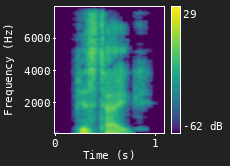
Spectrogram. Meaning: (noun) 1. An instance of taking the piss 2. A parody 3. An unpleasant situation that is comparable to a parody; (verb) Alternative form of take the piss
- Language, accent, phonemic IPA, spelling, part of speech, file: English, Australia, /ˈpɪsteɪk/, piss-take, noun / verb, En-au-piss-take.ogg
